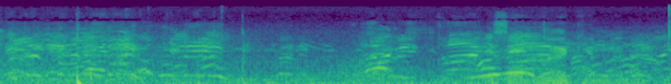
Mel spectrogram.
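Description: Players shouting to one another across an outdoor football pitch, with a single sharp thud of the ball being kicked about half a second in.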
